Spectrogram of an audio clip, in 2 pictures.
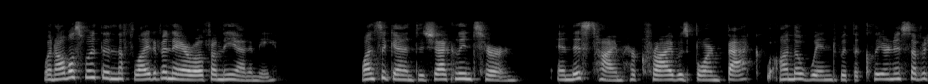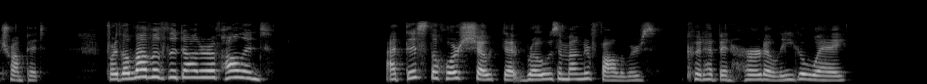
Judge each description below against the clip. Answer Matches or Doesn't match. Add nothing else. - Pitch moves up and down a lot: Doesn't match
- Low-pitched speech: Doesn't match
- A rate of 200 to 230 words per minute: Matches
